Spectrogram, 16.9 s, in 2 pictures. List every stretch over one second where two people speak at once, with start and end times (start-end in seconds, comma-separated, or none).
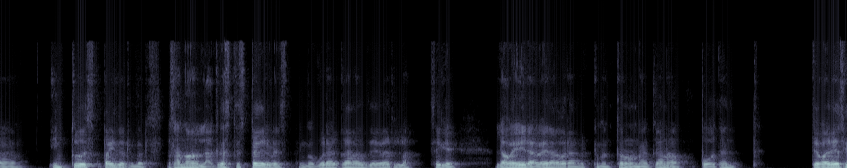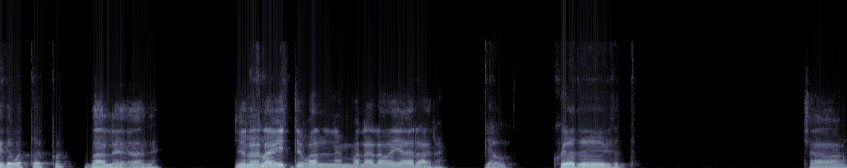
none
